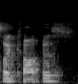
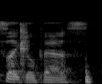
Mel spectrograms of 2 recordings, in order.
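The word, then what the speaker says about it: Psycho-Pass: Are you sure it's not pronounced Psychopath? No, I'm fairly certain it's Psycho Pass. Okay. Especially because there's a hyphen, so it's not one word.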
